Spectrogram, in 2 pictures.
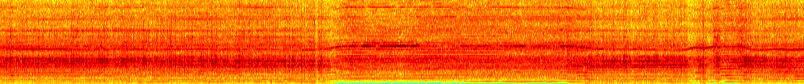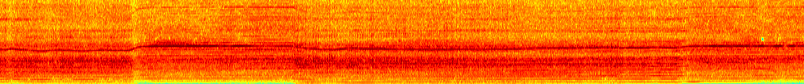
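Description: Ryobi cordless trim router running steadily, its round-over bit cutting a radius along the edge of an aluminium hydrofoil fuselage. The whine shifts in pitch several times as the cut loads and eases along the pass.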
